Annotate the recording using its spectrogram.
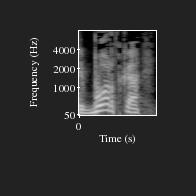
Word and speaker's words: Бортко: Вот мы начали с заявления, поводом для избрания данной темы, заявление не кого-нибудь, а Владимира Бортко, или Бортко, если точно ударение.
